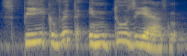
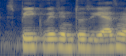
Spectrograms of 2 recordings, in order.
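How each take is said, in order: First: The voice varies in pitch with lively energy. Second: The voice stays flat in one monotone pitch. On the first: The audience understands the message more easily. The speaker calls it right. "Variation in tones के through इस तरीके से पढ़ सकते हो" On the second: The listener struggles to tell what is being expressed. The speaker calls it wrong. "देखो ये एक मोनोटोन लाइन है"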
